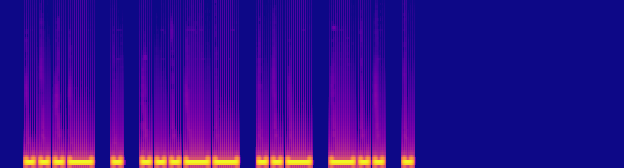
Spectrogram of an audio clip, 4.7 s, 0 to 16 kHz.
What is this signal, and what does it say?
Morse code, heard as a keyed tone, about 22 wpm, 700 Hz. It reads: VE3UDE
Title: DXCC-100 Call Signs - 6 Characters - 22wpm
